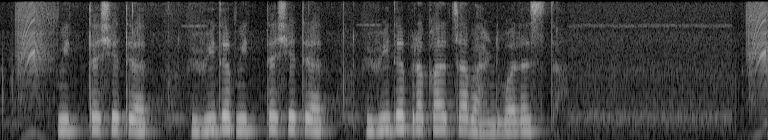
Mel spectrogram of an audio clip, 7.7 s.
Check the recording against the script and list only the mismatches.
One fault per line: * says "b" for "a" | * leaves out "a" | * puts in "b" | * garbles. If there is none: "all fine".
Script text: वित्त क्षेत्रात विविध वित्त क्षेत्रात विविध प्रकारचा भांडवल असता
all fine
